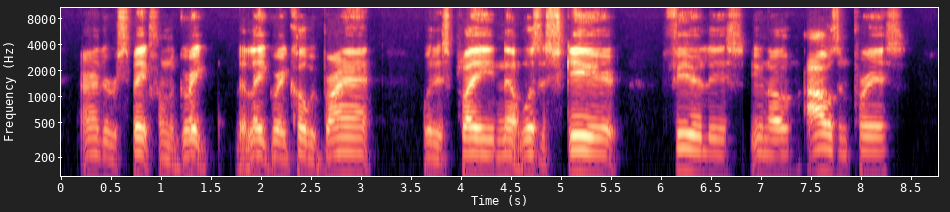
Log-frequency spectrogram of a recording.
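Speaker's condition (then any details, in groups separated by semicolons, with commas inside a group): No condition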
